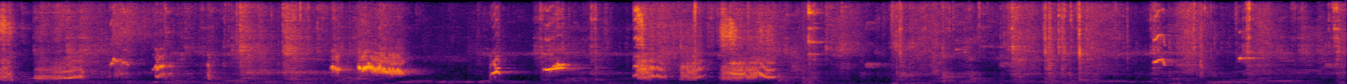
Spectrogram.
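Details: Eurasian bullfinch song of creaky, slightly buzzy notes mixed with brief thin whistles, delivered in irregular bursts about a second apart over ten seconds, with faint rustling and clicking behind.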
